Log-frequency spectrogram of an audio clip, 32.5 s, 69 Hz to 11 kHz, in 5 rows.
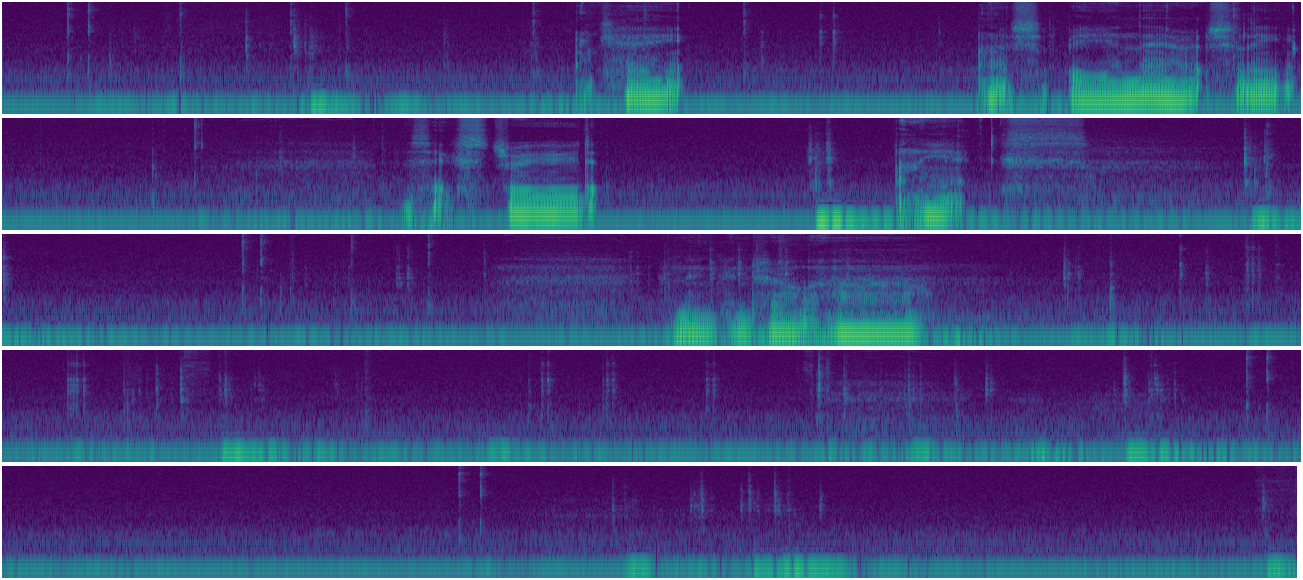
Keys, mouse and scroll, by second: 0.8 middle click, 1.6 shift+middle click, 3.1 middle click, 4.0-4.6 scroll down 2, 6.1 click, 10.5 e, 14.7 middle click, 16.7 ctrl+r, 22.1-22.5 scroll up 4, 23.0-23.9 scroll down 1, 25.0 ctrl+r, 29.6 ctrl+r.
